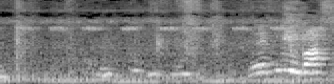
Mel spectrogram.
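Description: A high-pitched chirp repeating evenly, about five times a second, with a child's and an adult's voices, faint at first and louder near the end.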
